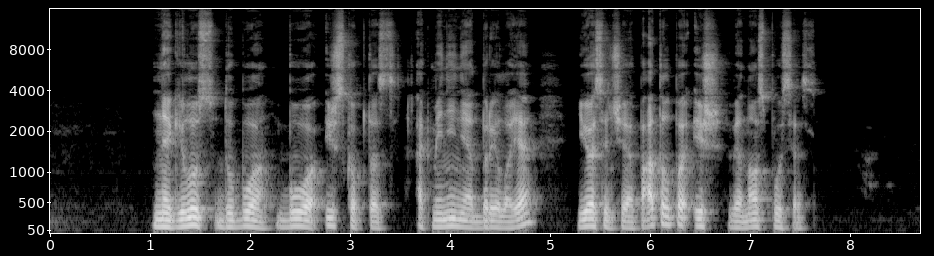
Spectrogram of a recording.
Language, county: Lithuanian, Vilnius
